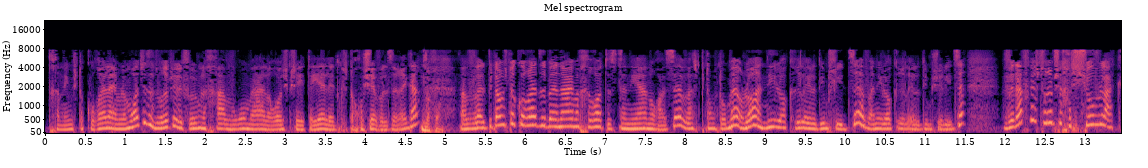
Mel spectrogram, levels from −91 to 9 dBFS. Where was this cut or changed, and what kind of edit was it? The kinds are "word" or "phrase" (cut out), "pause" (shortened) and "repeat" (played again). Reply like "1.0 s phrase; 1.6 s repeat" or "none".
none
